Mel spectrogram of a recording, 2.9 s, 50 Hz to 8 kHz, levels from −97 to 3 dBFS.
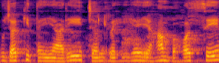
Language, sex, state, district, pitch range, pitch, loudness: Hindi, female, Bihar, Purnia, 160-185 Hz, 175 Hz, -17 LUFS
